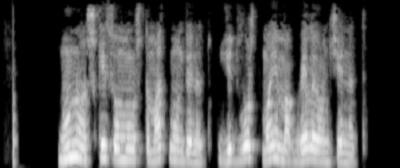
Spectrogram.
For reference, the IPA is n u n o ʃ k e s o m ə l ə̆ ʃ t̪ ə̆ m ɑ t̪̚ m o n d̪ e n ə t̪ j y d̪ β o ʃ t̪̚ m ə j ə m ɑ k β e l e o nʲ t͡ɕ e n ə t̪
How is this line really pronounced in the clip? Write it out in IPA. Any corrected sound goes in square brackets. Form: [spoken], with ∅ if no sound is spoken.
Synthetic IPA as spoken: n u n o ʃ k e s o m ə l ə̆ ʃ t̪ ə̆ m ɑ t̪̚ m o n d̪ e n ə t̪ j y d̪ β o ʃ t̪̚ m ə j ə m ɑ k β e l e o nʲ t͡ɕ e n ə t̪

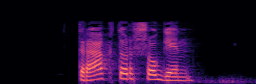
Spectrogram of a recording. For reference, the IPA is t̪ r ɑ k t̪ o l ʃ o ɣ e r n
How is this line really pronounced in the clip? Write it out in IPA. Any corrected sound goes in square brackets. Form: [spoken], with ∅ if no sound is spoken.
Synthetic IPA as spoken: t̪ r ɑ k t̪ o [r] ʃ o ɣ e [∅] n

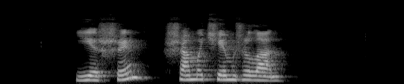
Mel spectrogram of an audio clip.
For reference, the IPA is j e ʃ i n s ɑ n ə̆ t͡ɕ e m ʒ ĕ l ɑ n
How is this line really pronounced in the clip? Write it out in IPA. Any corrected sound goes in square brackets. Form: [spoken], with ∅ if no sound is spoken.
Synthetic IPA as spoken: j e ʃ [e] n [ʃ] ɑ [m] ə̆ t͡ɕ e m ʒ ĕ l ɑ n

